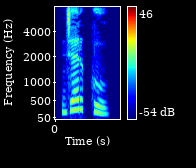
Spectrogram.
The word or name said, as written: ಝುರುಕಿ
